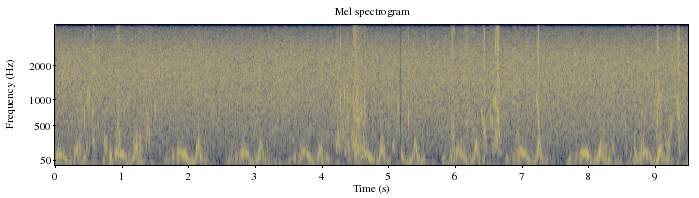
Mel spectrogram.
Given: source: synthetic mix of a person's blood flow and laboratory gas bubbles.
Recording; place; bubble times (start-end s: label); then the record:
Doppler ultrasound of blood flow; precordium
0.33-0.61 s: bubbles
0.71-0.82 s: bubbles
0.89-1.08 s: bubbles
1.16-1.53 s: bubbles
4.18-4.72 s: bubbles
5.04-5.17 s: bubbles
5.27-5.34 s: bubbles
5.92-6.30 s: bubbles
6.35-6.72 s: bubbles
6.88-6.96 s: bubbles
7.19-7.35 s: bubbles
8.15-8.41 s: bubbles
8.53-8.61 s: bubbles
8.65-8.88 s: bubbles
8.98-9.43 s: bubbles
From the record:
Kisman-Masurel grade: 232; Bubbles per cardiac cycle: several, 3 to 8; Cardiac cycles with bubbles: 50 to 99%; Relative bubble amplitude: moderate (0.250 to 0.450); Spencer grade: 3 (all of the cardiac periods contain showers or single bubble signals, but not dominating or overriding the cardiac motion signals); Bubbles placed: anywhere in the cardiac cycle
